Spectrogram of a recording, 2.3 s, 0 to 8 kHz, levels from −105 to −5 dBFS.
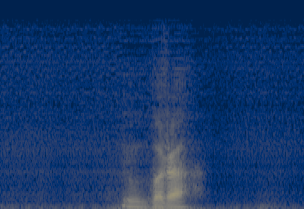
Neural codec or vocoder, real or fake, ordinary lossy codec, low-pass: codec, 16 kHz, 0.2 kbps, FocalCodec; fake; Opus, 64 kbps; 7.2 kHz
